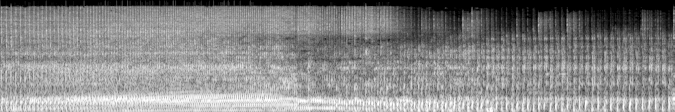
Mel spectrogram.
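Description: A mini bike engine roars loudly up close, climbing in pitch as it revs, then dropping into a fast, rough, clattering idle-like chug.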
